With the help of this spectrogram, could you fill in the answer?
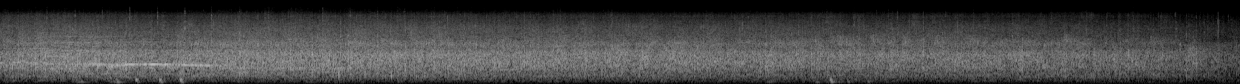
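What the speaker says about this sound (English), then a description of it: "could we give them all a round of applause?" An audience at a school district board meeting applauds students being recognized, a sustained wash of clapping that holds steady and slowly fades toward the end, with no talk over it.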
